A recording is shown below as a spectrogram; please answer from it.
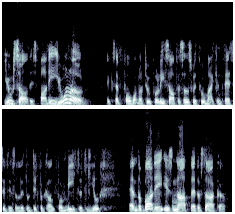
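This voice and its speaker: A man's voice: medium pitch, big pitch swings, fairly quick, husky. An actor playing a suave, scheming middleman in a 1940s radio thriller, elaborately polite and wordy with purring questions. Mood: smug, insistent. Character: suave, scheming middleman with courtly, wheedling manner. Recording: dull vintage 1940s radio recording.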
